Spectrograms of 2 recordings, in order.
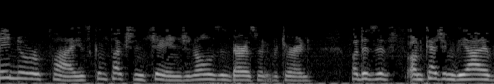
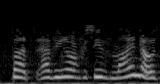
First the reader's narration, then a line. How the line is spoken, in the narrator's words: cried Marian in the wildest anxiety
